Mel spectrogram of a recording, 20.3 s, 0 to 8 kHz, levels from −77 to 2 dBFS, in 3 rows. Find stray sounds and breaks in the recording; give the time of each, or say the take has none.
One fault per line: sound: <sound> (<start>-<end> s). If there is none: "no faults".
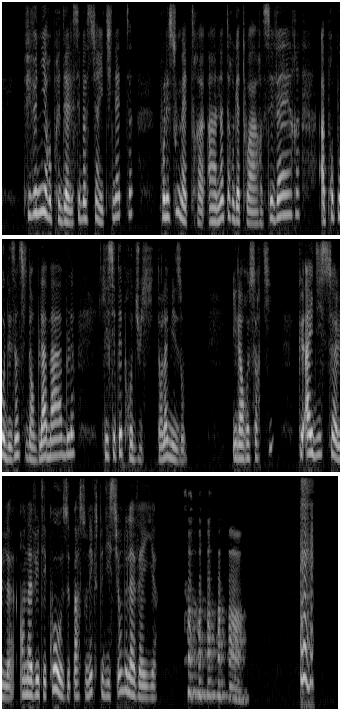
sound: laugh (17.2-18.5 s)
sound: laugh (19.5-19.8 s)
